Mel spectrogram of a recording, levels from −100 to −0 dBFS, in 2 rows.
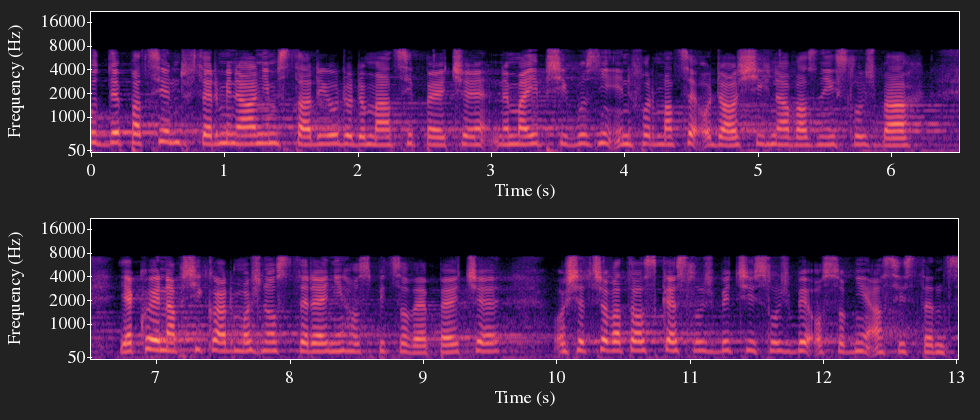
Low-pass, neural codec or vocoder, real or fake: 7.2 kHz; none; real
